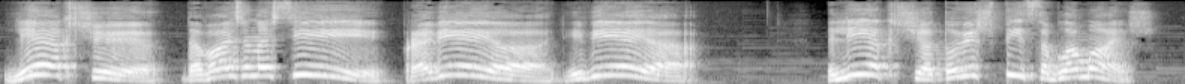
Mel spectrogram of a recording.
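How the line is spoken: Shouting at each other. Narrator (Russian): Они кричали друг на друга

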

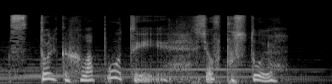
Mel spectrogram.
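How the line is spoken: Dejected muttering. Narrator (Russian): подавленно пробормотал

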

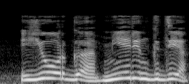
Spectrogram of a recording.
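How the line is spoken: Angry shout. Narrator (Russian): прокричал он злобно

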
